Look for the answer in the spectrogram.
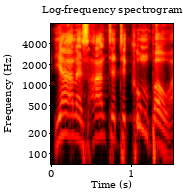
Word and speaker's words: Giannis Antetokounmpo: Across the field, he has a brother by the name of Giannis Antetokounmpo.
